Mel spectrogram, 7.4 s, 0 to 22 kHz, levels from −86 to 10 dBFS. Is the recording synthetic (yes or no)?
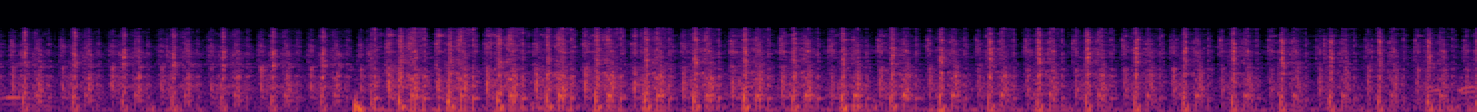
no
